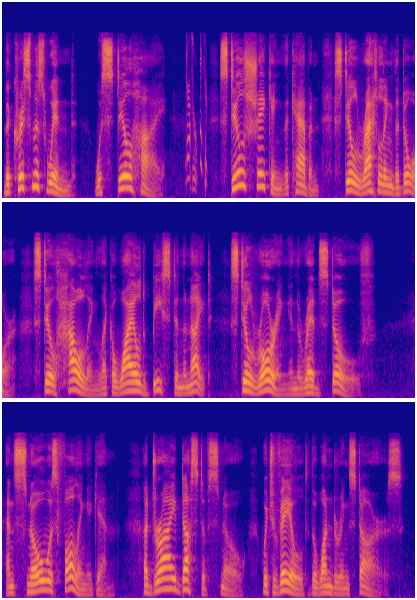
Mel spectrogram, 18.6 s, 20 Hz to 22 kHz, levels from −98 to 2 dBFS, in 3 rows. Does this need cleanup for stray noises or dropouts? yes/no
yes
